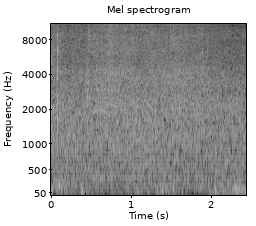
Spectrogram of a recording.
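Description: Ocean waves wash against the rocky shore at Yanui Beach, Phuket, on the Andaman Sea, making a steady close surf rumble mixed with light wind noise.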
